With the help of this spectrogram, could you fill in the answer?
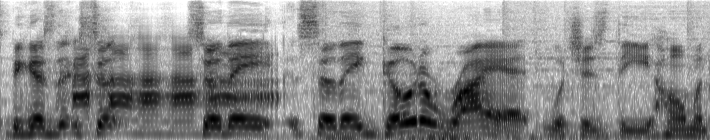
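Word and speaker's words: Ryut: Yes, because so they go to Riot, which is the home of the Red Lanterns, and that's what they fought the Black Is it pronounced Riot?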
